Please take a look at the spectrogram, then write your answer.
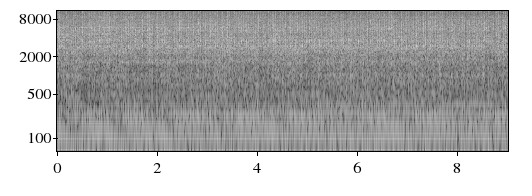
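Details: Craftsman 9HP Tecumseh 29" snowblower after partial carburetor cleaning: single-cylinder idle hunting up and down early then settling; surges less often than before, still surging; pilot jet suspected, maybe bad gas.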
